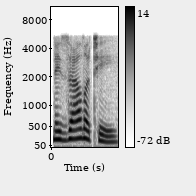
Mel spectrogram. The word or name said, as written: nasality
